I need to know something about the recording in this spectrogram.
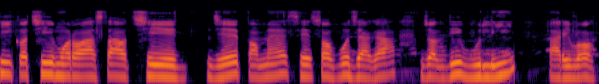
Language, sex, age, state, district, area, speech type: Odia, male, 18-30, Odisha, Nuapada, rural, read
